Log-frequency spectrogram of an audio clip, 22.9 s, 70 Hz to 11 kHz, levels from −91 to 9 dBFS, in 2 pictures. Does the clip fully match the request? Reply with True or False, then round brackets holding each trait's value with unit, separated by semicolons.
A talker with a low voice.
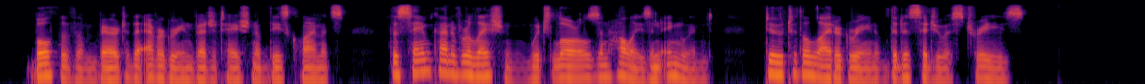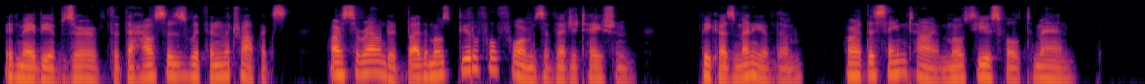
True (100 Hz)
